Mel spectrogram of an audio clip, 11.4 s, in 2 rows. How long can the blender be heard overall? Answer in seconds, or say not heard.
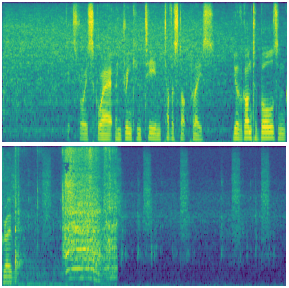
2 s.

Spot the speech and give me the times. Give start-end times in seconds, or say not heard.
1.3-6.0.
